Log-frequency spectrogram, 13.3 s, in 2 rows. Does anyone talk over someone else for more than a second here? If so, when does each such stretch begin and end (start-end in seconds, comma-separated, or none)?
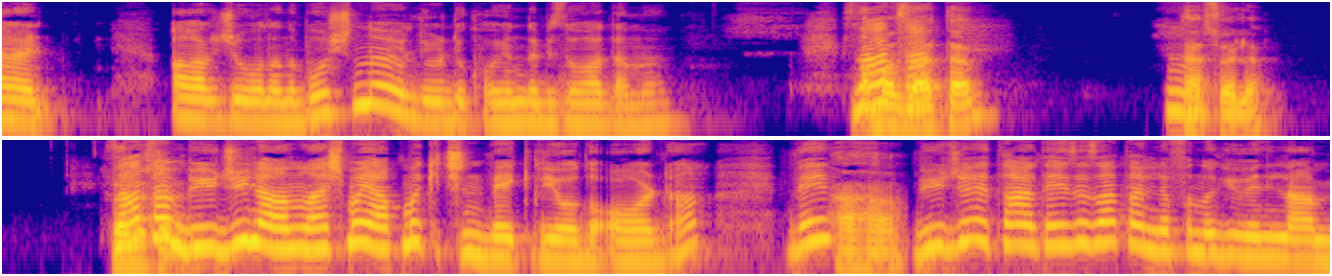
none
